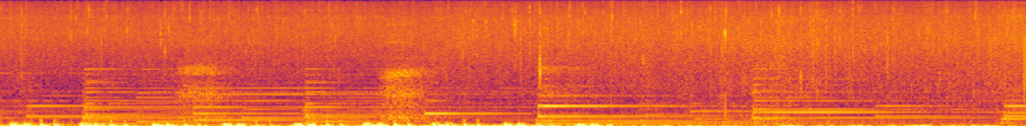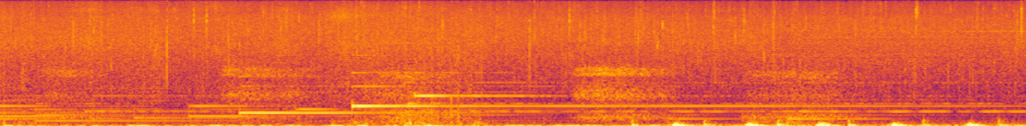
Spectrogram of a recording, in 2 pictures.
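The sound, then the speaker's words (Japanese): Steady rain patters on a surface, a soft continuous hiss with scattered drops, heard beneath sustained, gently shifting musical tones with no one speaking. “雨濡れてきた。”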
